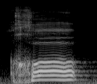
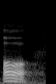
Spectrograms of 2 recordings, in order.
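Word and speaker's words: خ: Kho kaf going. Kho kaf going. Amatul Rahim, you have to pronounce that kho properly. It is not o, it is kho.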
